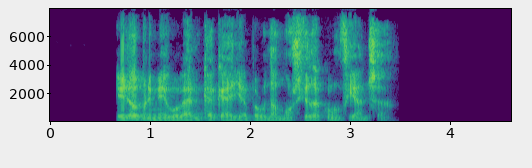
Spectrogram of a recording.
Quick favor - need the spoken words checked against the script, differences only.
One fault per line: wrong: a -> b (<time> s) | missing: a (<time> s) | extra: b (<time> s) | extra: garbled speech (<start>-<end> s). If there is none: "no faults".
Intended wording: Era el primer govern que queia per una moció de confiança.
no faults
